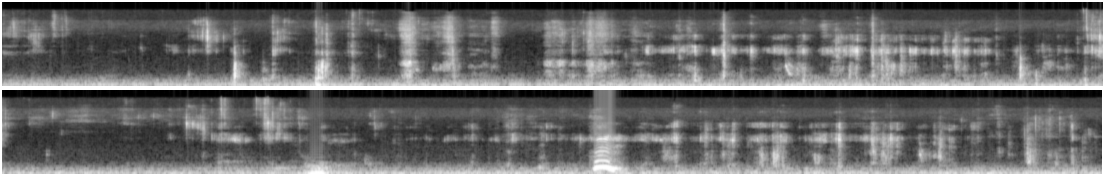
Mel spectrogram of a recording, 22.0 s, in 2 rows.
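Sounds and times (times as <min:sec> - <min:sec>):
person crunching crispy food: 0:05.4 - 0:11.2, 0:12.7 - 0:22.0.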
